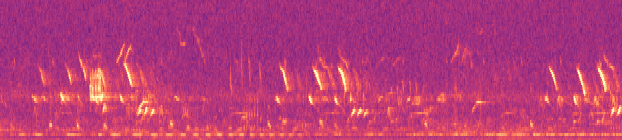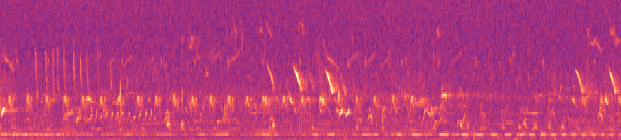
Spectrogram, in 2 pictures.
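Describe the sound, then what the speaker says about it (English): An emerald-spotted dove calls softly at a waterhole in the African bush, faint repeated low cooing notes at a distance, with sparse chirps from other birds in the background. "Lovely sound, that emerald spotted dove. A little bit mournful at times, but it's a very soft and um, soothing sound to some extent."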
